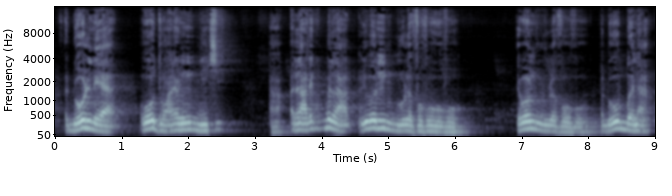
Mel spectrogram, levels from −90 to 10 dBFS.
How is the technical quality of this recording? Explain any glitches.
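No technical glitches can be heard in the recording, and the signal stays continuous and intact throughout.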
